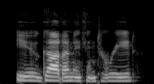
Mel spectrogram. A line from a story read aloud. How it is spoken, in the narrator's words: he asked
